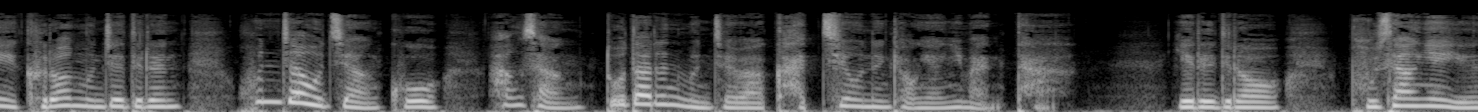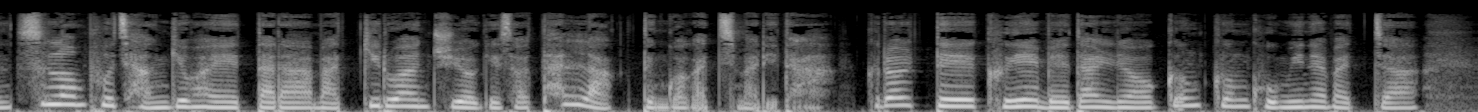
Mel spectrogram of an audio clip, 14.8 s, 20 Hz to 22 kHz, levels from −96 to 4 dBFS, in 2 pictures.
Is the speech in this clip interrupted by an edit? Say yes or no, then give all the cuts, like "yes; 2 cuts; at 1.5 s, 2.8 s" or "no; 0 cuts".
yes; 1 cut; at 7.5 s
